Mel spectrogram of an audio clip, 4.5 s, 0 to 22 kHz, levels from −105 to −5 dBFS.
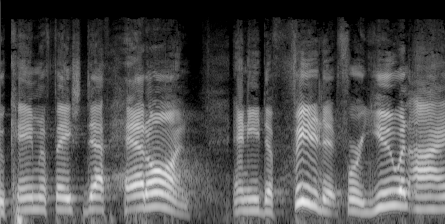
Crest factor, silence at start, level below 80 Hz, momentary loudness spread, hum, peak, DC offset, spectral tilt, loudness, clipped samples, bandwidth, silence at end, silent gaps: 18 dB; 0 s; -50 dBFS; 11 LU; none; -8 dBFS; under 0.1%; -4.5 dB/octave; -25 LUFS; under 0.1%; 14 kHz; 0 s; none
